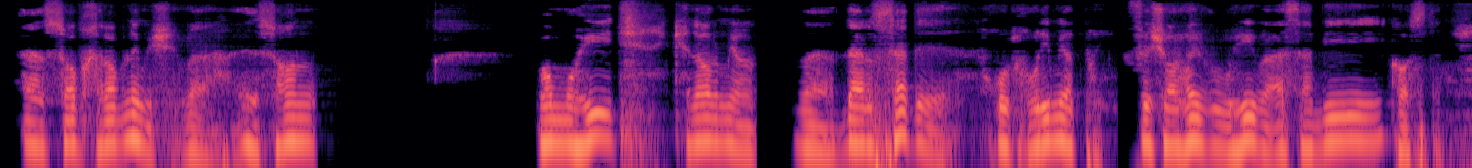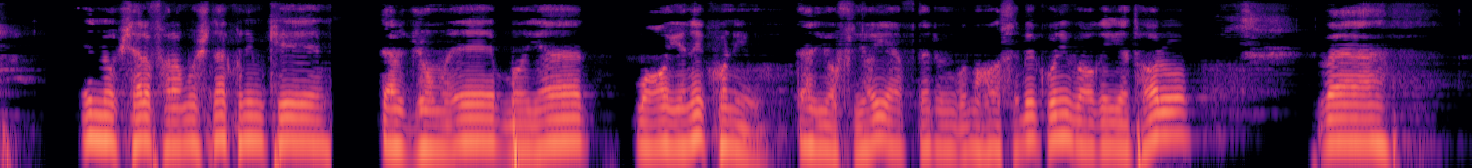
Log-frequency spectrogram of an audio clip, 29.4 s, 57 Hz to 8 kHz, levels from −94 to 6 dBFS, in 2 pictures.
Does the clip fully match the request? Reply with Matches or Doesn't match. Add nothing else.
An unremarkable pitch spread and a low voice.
Matches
